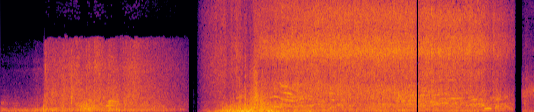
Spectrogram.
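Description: Typhoon wind roars with heavy rain in a loud, steady wash of noise, broken by a brief cut about a third of the way in and a short dropout near the end.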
